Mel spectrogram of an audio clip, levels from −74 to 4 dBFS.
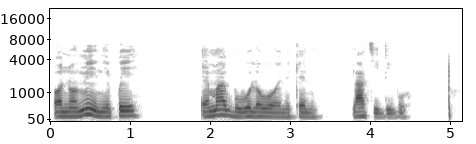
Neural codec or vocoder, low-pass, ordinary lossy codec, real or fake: none; 7.2 kHz; none; real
